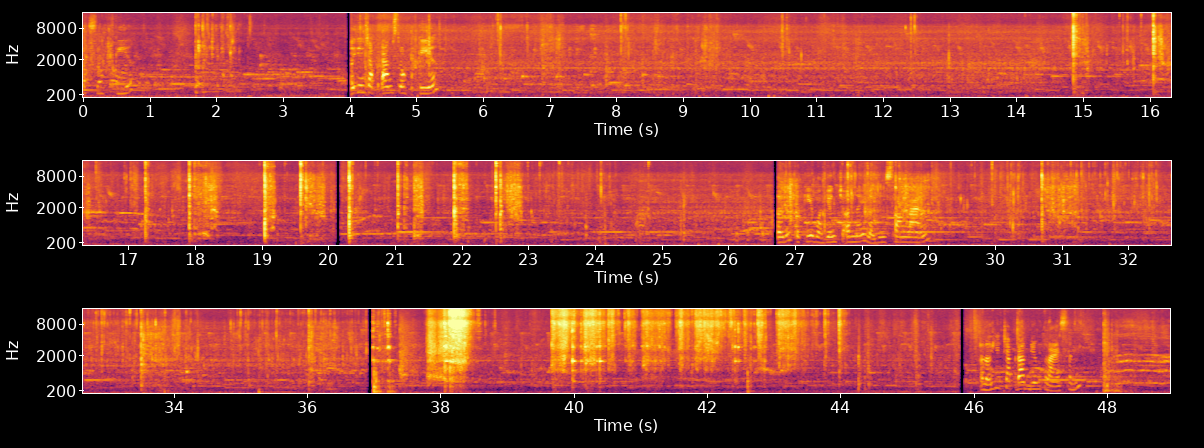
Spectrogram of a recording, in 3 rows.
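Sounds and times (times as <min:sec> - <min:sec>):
hot water hissing: 0:26.8 - 0:36.9
crushed ice rustling and clinking: 0:26.8 - 0:38.8, 0:39.6 - 0:44.1
metal ladle clanking on wok: 0:37.0 - 0:38.6.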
